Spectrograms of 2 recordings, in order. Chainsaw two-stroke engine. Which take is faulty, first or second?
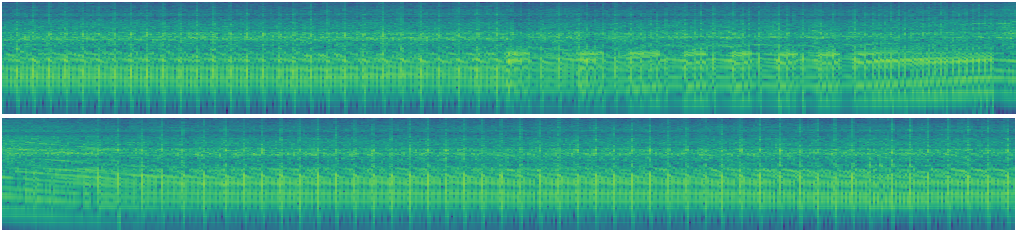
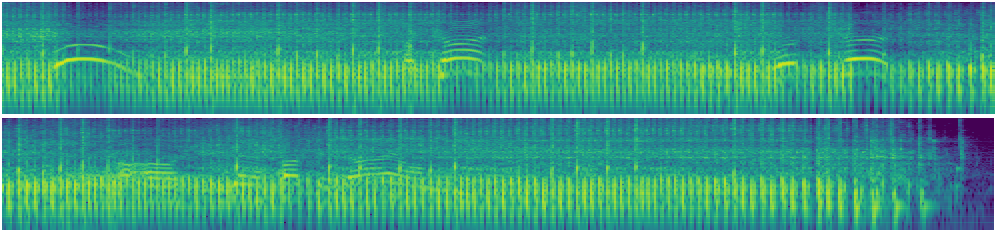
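second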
